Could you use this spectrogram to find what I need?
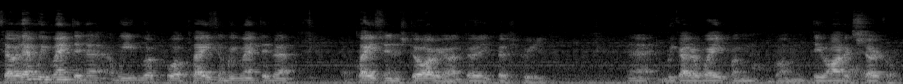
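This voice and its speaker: A man with a New York accent and a very deep, low pitch at a moderate pace, with audible room echo and noticeable background noise. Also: ordinary pitch variation. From New York City, the Bronx. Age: 70s. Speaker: war veteran. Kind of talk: family oral history interview. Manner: halting, many repetitions and fillers.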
